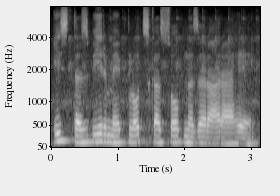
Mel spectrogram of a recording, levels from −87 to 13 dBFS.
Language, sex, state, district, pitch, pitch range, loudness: Hindi, male, Arunachal Pradesh, Lower Dibang Valley, 140 Hz, 125-150 Hz, -14 LUFS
